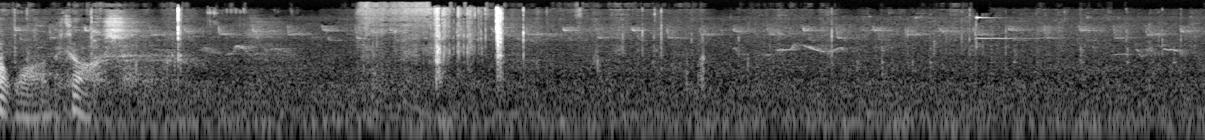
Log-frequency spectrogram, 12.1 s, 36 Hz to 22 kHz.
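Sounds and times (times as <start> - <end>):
fishing tackle clicks: 4.0 - 5.4.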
